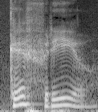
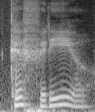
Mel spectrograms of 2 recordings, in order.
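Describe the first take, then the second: No difference in how they are said.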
